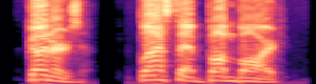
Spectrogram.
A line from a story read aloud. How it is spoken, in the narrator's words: Yawmoth shouted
